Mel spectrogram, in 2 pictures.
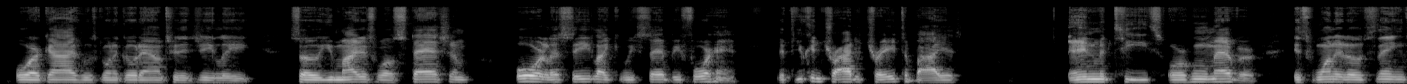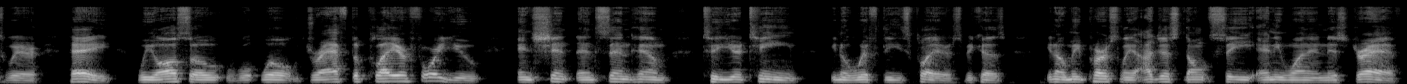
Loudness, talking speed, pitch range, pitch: -25 LUFS, 170 wpm, 105-120 Hz, 110 Hz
